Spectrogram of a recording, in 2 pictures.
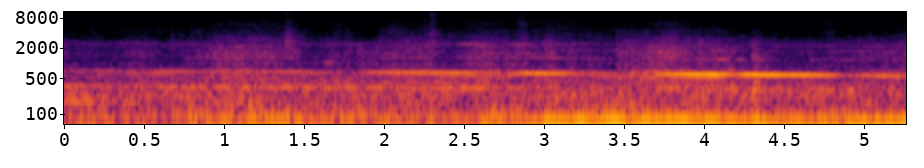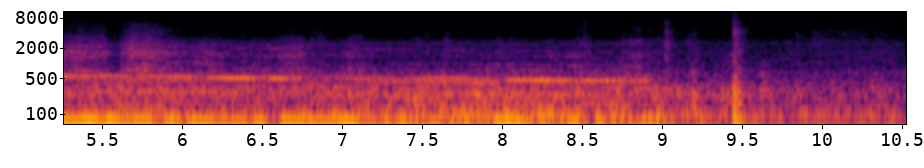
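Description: Class 334 Juniper electric multiple unit in motion: the traction motors whine with a pitch that falls steadily as the train slows, over a low rumble of wheels on rail. A sharp click comes near the end.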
